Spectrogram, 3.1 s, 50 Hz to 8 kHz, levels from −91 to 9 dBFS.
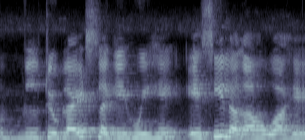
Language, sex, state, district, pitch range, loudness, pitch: Hindi, female, Bihar, Darbhanga, 235-255 Hz, -19 LUFS, 245 Hz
